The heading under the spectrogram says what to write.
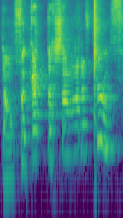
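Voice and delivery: high, wide-ranging, playful, cheeky cartoon voice.

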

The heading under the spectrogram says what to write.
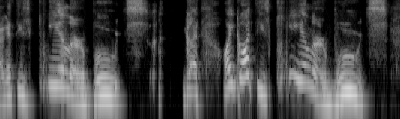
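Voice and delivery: put-on slow delivery with an almost Canadian accent. Repeating a woman's line while listening to it back, in an almost Canadian accent. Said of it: "It almost sounds Canadian".

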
